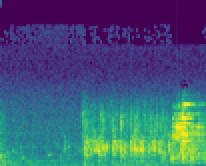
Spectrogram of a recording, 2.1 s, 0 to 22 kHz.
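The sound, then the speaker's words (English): A toilet flushing torn-up paper in a 1960 film scene: after a short pause, a loud rush of water bursts in and keeps churning steadily, building slightly toward the end. “And then she tears up the paper and she flushes that torn up paper down the toilet.”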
